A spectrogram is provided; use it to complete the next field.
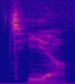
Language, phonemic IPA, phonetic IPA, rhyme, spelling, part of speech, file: German, /tiːr/, [tʰiːɐ̯], -iːɐ̯, Tier, noun, De-Tier.ogg
- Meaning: 1. animal (see usage notes below) 2. A person who has a quality thought of as animalistic, such as ferocity, strength, hairiness, etc 3. hind (female red deer)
